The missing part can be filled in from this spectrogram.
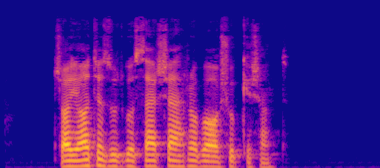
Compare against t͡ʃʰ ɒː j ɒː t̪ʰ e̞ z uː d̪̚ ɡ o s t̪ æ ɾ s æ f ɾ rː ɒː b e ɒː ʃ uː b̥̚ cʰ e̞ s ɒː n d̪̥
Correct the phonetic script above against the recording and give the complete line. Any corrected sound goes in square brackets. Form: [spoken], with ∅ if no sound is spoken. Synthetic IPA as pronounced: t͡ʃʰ ɒː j ɒː t̪ʰ e̞ z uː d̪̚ ɡ o s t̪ æ ɾ [ʃ] æ [h] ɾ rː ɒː b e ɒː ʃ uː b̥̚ cʰ e̞ [ʃ] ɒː n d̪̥

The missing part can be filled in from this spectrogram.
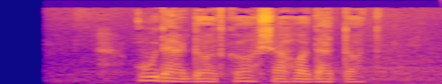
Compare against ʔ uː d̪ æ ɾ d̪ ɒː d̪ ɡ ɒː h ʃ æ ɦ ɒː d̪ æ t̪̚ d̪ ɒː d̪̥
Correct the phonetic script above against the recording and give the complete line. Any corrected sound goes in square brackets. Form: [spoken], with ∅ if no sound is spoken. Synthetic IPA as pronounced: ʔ uː d̪ æ ɾ d̪ ɒː d̪ ɡ ɒː h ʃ æ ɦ ɒː d̪ æ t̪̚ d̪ ɒː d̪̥

